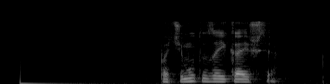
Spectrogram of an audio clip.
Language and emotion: Russian, neutral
